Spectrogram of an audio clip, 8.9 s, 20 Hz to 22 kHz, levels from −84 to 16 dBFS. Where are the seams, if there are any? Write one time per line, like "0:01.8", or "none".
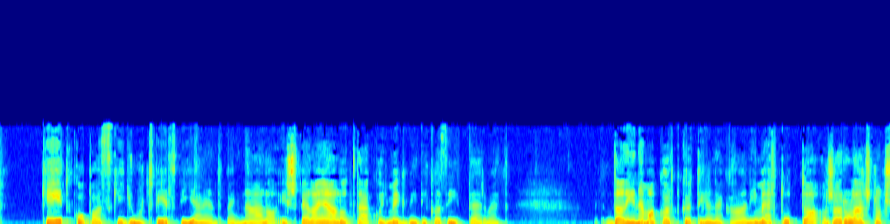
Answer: none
